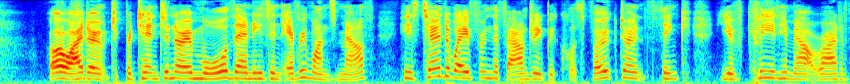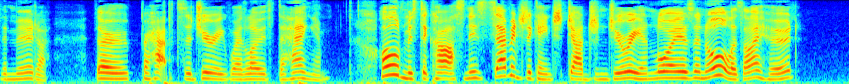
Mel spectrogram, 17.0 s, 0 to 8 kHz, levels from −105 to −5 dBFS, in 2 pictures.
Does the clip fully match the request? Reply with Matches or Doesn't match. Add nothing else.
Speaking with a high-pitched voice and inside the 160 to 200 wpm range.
Matches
